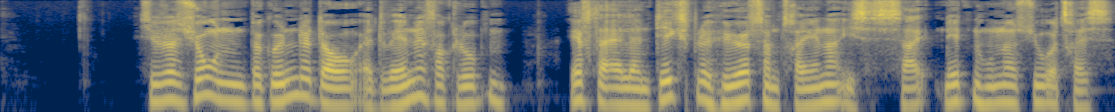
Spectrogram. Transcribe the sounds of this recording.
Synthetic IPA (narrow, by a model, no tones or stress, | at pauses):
sit͡sʰuæɕo̝̰ːnn̩b̥e̝ɡ̥øn̰d̥əd̥ɒʊæd̥ʋenəfɑ̈kʰlub̥n̩ | efd̥ɐælænd̥iɡ̥sb̥le̝ɦøɐ̰d̥sɒ̽mt͡sʰʁɛːnɐine̝d̥n̩hunɐðˠsyʊɒ̽t͡sʰʁas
